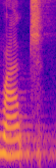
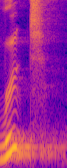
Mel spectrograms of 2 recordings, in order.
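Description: First: The vowel sounds like 'ow' in out. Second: The vowel sounds like 'oo' in boot. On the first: The speaker calls it wrong. "not the route" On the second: The speaker calls it right. "We are assuming the correct pronunciation of the word root"

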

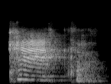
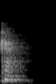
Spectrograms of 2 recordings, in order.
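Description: First: The stress is on the first syllable. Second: The stress is on the last syllable. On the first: The speaker calls it wrong. "so don't say caca" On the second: The speaker calls it right. "So the strongest syllable is the last one"

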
